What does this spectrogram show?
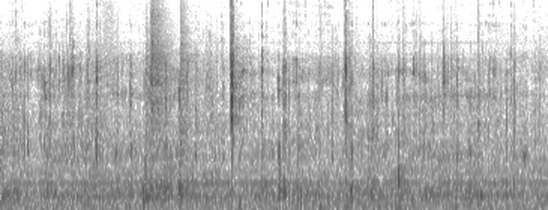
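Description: Close-miked chewing and mouth sounds of someone eating seafood, with scattered small sharp clicks and smacks.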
